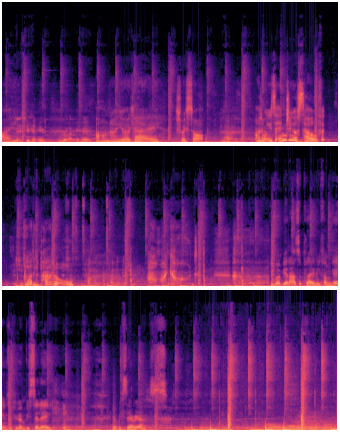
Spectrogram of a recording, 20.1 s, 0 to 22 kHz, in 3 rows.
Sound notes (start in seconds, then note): 11.3 laughs; 14.4 laughs; 17.1 chill beats music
